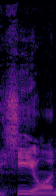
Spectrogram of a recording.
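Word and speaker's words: Gijón: gijon vs athletics sporting he on excuse me shout out christian for the connect printer correct pronunciation there he on not doesn't matter they're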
